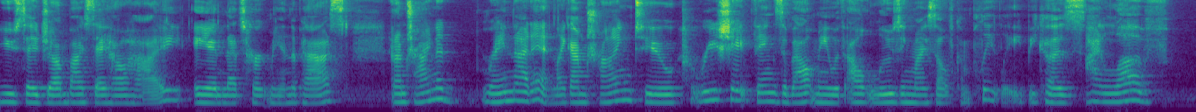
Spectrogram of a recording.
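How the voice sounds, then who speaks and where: A woman with an American accent and a fairly low pitch speaks at a fairly slow pace with fairly even intonation, amid audible room echo and noticeable background noise. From Arkansas, US South. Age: 20s. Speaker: vlogger. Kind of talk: casual personal chat to camera. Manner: loud.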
